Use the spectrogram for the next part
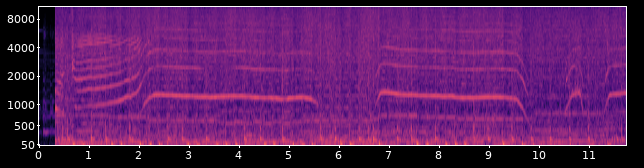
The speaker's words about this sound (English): She's screaming, and then all of a sudden, everybody else starts screaming, too. And it's not just screaming like how you'd sing along with the song, you just get into it. It's primal screaming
